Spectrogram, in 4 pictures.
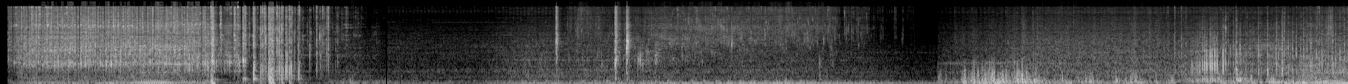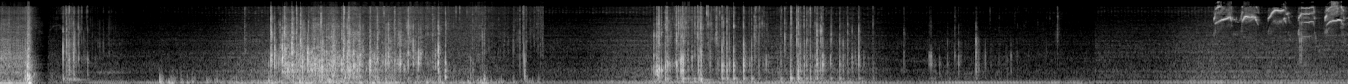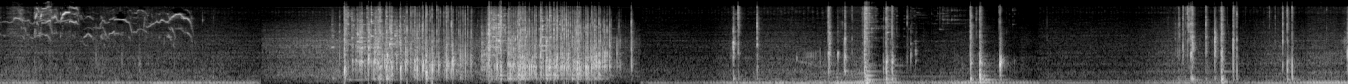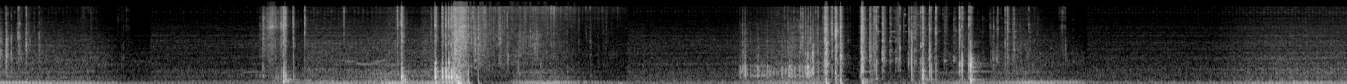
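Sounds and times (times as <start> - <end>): car engine running low: 0.2 - 53.9
tyres crushing crunchy objects: 11.2 - 14.7, 16.0 - 19.0, 20.0 - 23.7, 25.6 - 29.0, 30.3 - 33.4, 44.4 - 46.6, 47.8 - 51.2
high squeaking: 25.6 - 29.2
sharp crack: 43.0 - 46.6.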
